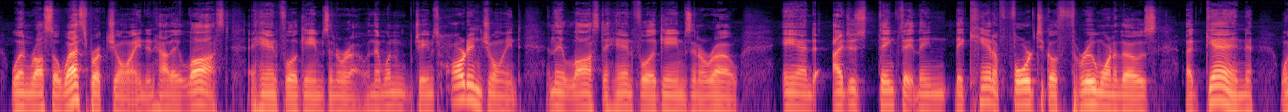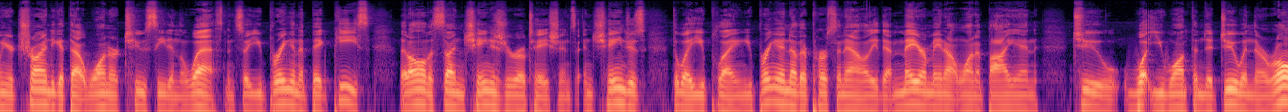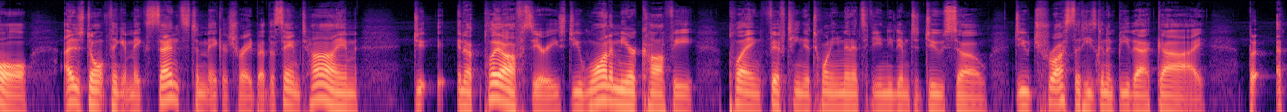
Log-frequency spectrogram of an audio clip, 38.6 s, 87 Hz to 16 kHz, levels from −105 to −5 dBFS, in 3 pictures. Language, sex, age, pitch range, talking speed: English, male, 30-49, 95-120 Hz, 245 wpm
